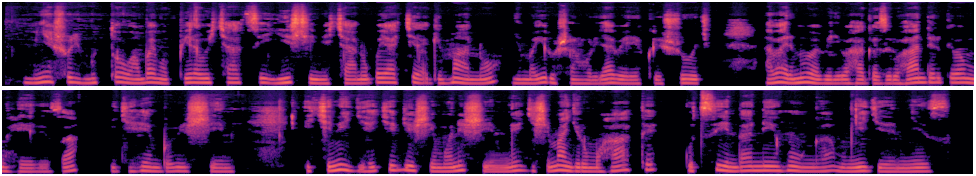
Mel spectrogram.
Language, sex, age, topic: Kinyarwanda, female, 18-24, education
